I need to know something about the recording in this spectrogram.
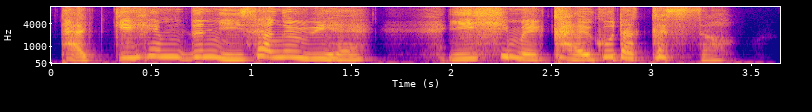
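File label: vox korean; voices; heroes; Cecilia; kingsraid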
